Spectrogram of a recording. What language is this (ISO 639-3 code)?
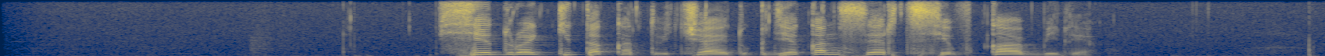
rus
